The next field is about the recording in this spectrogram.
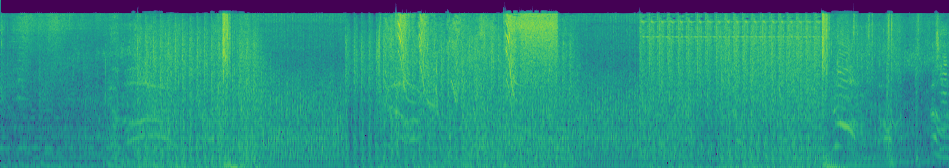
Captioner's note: Rapid gunfire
